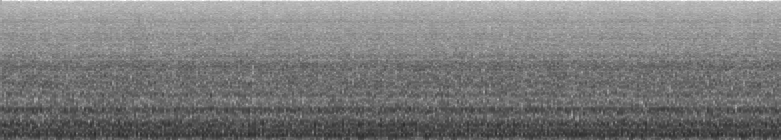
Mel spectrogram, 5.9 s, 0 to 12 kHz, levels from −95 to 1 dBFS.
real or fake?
real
